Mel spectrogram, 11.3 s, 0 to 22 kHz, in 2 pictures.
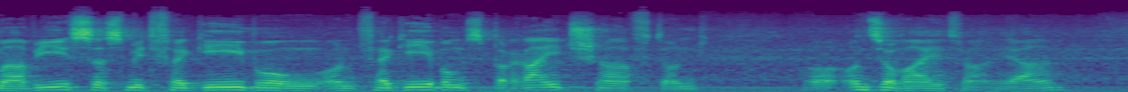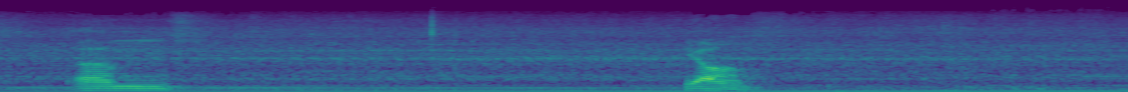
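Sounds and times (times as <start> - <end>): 
speech: 0.0 - 6.7, 9.1 - 9.5
tractor engine drone driving past outside: 0.0 - 11.2.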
